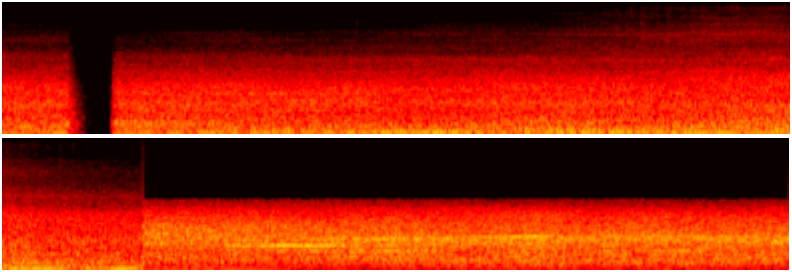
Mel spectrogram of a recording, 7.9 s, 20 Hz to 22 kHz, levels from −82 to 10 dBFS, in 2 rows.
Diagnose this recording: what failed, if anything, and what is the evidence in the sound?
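Network stage: from 0.34 to 0.57 s the sound dissolves into a fading buzz, then about 90 ms of silence, likely a long network dropout. The fading fill, not a hard cut, separates it from a storage gap.

Capture stage: from 4.65 s to the end, nothing passes above 3.8 kHz, the level shifts by about 5 dB, and a new noise floor sits roughly 35 dB down. This is likely an input switched to a poorer device, not a codec change, because the tone, level and noise all change together.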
